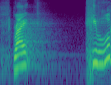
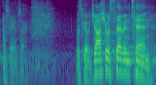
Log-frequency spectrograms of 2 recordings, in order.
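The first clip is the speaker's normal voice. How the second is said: ordinary talk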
